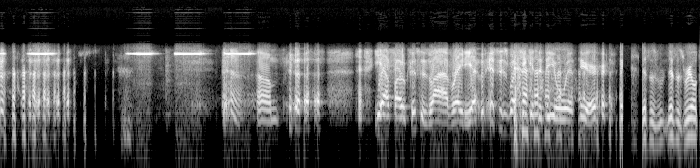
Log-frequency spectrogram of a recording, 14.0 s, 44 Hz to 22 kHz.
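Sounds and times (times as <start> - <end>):
home smoke alarm set off by dinner burning: 0.0 - 1.3, 2.4 - 5.2
laughter: 0.0 - 2.6, 4.5 - 7.5, 8.3 - 12.5
speech: 0.2 - 0.8, 8.1 - 14.0.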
